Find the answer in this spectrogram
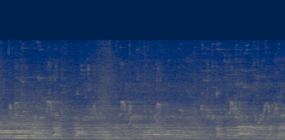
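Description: Cattle bawling: one long, steady call at the start, with voices in the arena behind it.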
